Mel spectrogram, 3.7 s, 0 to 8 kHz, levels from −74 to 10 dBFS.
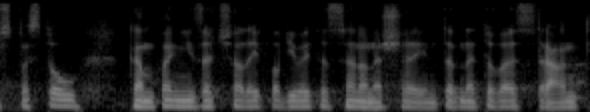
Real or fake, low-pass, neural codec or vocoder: fake; 7.2 kHz; codec, 16 kHz, 0.8 kbps, ZipCodec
